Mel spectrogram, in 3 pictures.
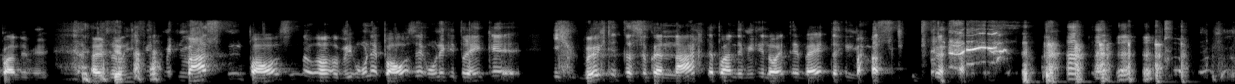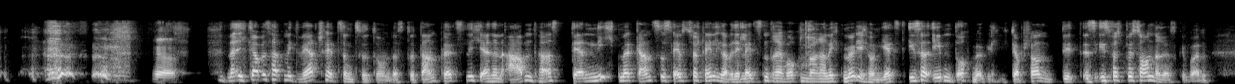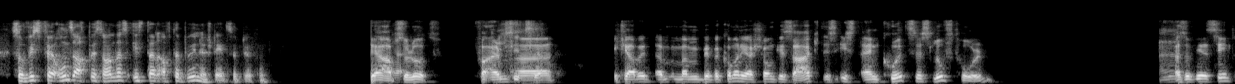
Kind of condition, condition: link, video call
